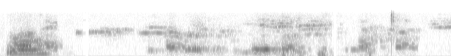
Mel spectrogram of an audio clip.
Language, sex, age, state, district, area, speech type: Hindi, female, 18-30, Bihar, Vaishali, rural, conversation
